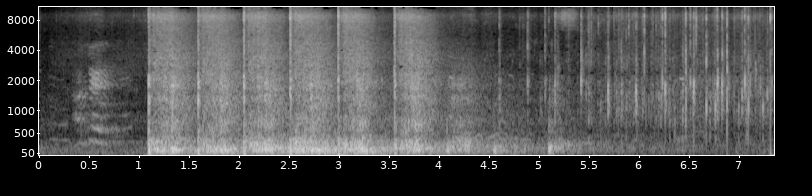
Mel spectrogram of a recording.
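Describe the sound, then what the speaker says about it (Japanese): A line of matchlock guns fires in quick succession as an arquebus corps performs at the Nagashino battle festival. Sharp, loud reports ring out outdoors, then crowd noise and scattered clapping follow. "指揮者の合図で火蓋を切って、発射をいたします"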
